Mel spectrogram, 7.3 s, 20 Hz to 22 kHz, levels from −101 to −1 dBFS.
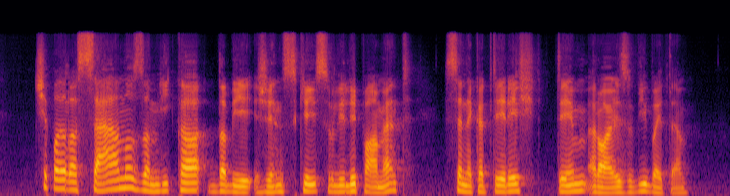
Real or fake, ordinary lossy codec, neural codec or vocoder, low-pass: fake; none; codec, 16 kHz in and 24 kHz out, 0.6 kbps, FocalCodec, streaming, 2048 codes; 10.8 kHz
